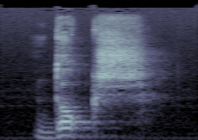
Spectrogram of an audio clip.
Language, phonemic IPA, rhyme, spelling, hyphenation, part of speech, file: Dutch, /dɔks/, -ɔks, doks, doks, noun, Nl-doks.ogg
- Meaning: 1. duck 2. duck meat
